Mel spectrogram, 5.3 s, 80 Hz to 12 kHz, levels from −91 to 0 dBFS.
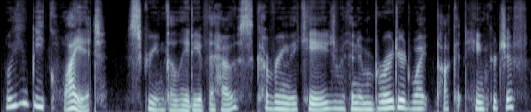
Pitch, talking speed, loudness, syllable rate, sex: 195 Hz, 215 wpm, -20 LUFS, 6.2 syllables/s, female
